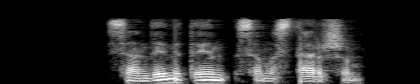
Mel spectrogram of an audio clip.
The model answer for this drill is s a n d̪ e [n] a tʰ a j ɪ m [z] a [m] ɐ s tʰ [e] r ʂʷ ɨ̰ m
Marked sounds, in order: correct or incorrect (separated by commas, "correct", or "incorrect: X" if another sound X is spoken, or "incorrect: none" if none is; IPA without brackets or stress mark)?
correct, incorrect: s, correct, incorrect: a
